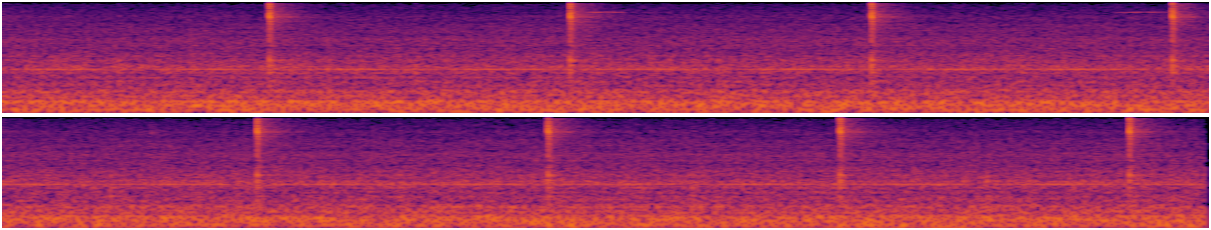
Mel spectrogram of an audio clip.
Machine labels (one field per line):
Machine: valve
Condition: normal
